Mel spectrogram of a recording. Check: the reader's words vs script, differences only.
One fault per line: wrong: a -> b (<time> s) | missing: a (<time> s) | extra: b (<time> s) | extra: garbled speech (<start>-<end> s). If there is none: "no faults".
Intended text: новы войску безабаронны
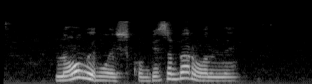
no faults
